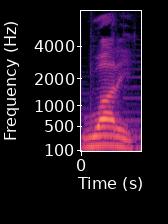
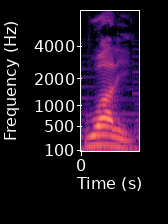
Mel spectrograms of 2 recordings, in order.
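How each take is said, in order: First: The first vowel sounds like 'uh' after w. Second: The first vowel sounds like 'uh' after w.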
